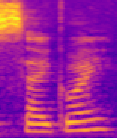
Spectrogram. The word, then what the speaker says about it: segue: know that saying what say sounds like segway wait it's actually pronounced as segway segue oh segway what what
